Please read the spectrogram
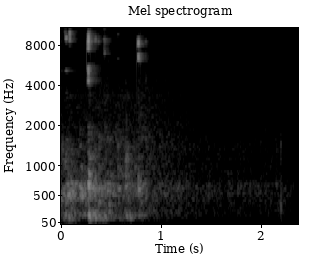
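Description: Near silence with about five faint computer-keyboard keystroke clicks in the first second, as a short terminal command is typed.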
